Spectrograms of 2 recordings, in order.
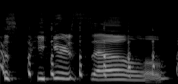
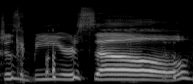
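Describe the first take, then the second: First: Slow, stretched repeat at ordinary volume; drawn-out plea. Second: Loud, slow, drawn-out plea; exasperated shout. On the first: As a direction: let the words drag out without shouting. Repeats the plea more quietly. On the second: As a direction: stretch it out loudly in exasperation. Exasperated outburst at co-host. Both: Real, not acted.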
